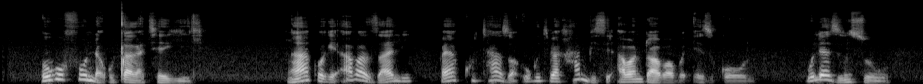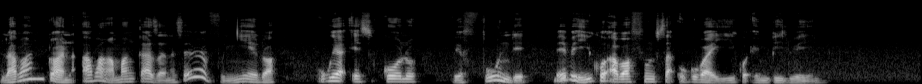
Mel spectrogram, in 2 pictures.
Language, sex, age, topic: North Ndebele, male, 36-49, health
